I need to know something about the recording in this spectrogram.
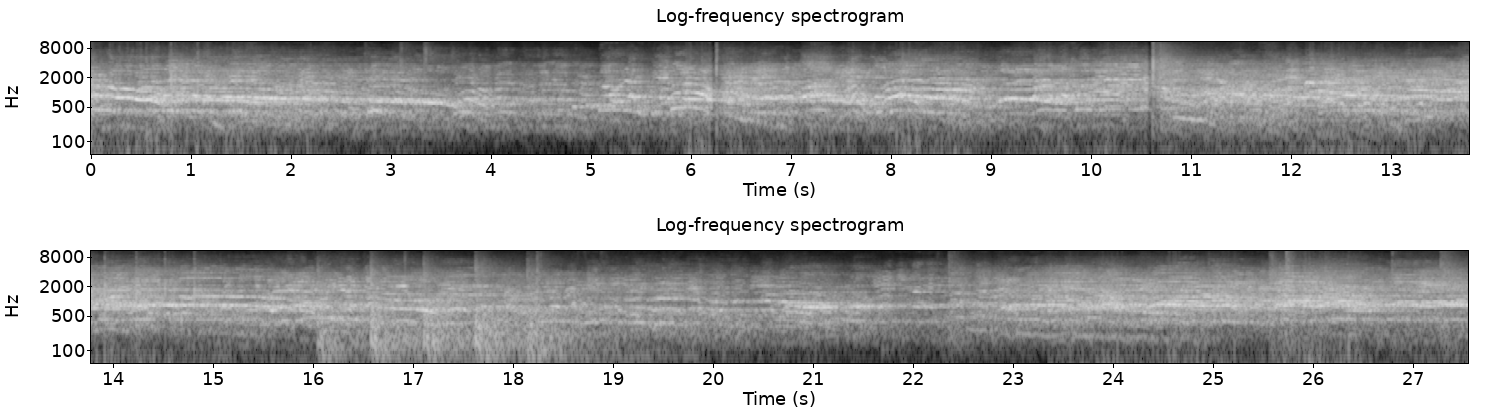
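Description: A crowd of men and women shouts and cheers loudly all around.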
